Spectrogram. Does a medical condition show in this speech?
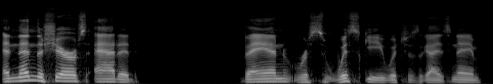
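No.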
